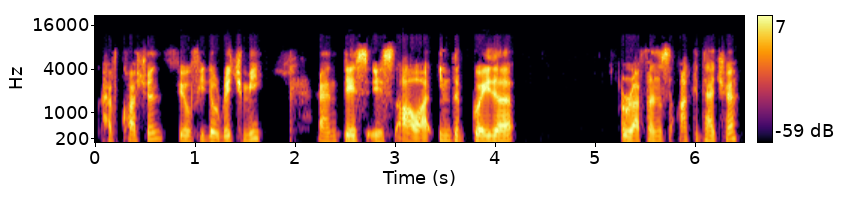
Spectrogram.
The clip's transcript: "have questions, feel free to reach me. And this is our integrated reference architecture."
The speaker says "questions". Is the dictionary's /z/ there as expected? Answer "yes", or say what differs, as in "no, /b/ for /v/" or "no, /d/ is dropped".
no, /z/ is dropped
